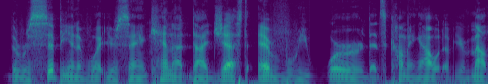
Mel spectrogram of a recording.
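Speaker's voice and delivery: slow, measured, each word given room; deliberate slow cadence. Shown as a demonstration. Speaker showing viewers his practiced cadence, slow and measured. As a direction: let every word land slowly. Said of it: "you see how I did that kind of cadence right there".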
